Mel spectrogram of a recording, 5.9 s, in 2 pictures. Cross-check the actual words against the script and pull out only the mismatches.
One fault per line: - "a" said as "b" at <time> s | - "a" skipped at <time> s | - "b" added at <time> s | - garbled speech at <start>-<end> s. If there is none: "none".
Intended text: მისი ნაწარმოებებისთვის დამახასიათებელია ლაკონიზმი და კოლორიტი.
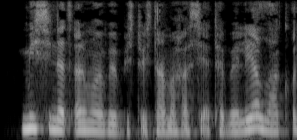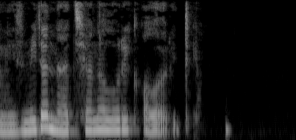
- "ნაციონალური" added at 3.5 s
